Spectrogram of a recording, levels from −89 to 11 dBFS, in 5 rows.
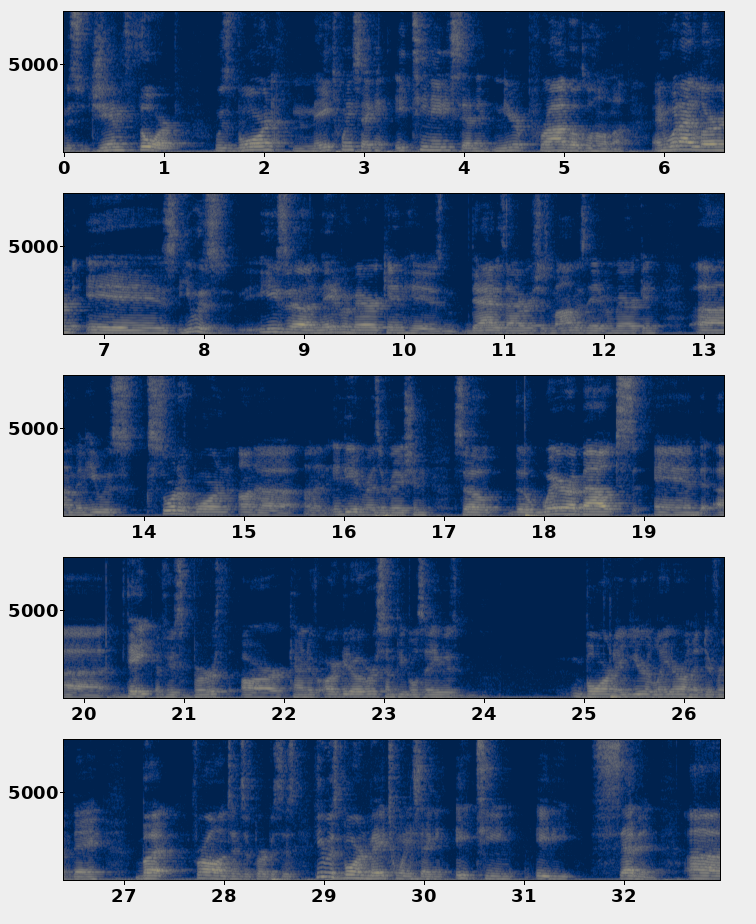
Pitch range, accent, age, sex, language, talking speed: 130-155 Hz, American, 20-39, male, English, 155 wpm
